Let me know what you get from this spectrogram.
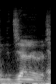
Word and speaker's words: DeGeneres: How you say her name? DeGeneres? Ellen DeGeneres show. – Yeah, DeGeneres.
